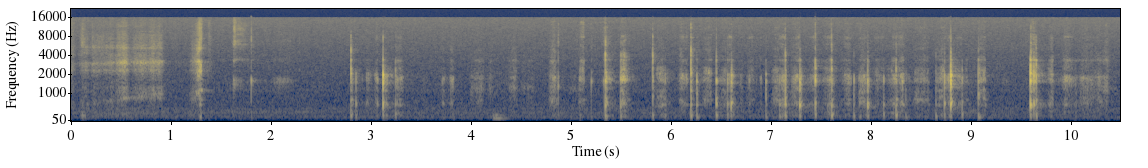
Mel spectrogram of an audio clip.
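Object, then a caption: Plastic bottle cap. Long nails tap and scratch the frosted pink plastic cap of a PINK body mist bottle, a clear plastic bottle filled with pink liquid. Quick, dry plastic clicks and light scratching come in uneven bursts, with short ticks that die away almost instantly over a quiet background.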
